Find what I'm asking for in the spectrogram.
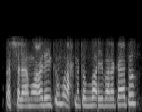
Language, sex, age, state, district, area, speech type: Urdu, male, 30-45, Bihar, Purnia, rural, conversation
